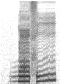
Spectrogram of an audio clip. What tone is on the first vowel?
low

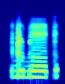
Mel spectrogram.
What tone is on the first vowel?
low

